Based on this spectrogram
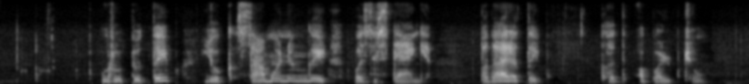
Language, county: Lithuanian, Vilnius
